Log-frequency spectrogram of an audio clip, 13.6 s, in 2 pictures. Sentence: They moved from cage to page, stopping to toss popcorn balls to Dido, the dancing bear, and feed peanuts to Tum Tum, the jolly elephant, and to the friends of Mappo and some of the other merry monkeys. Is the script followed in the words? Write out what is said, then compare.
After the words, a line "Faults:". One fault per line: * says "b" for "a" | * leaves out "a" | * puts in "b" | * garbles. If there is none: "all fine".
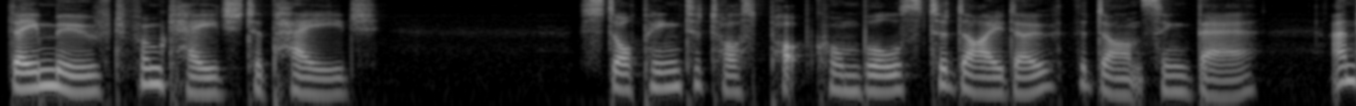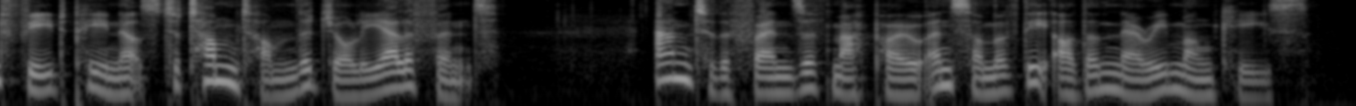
They moved from cage to page, stopping to toss popcorn balls to Dido, the dancing bear, and feed peanuts to Tum Tum, the jolly elephant, and to the friends of Mappo and some of the other merry monkeys.
Faults:
all fine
